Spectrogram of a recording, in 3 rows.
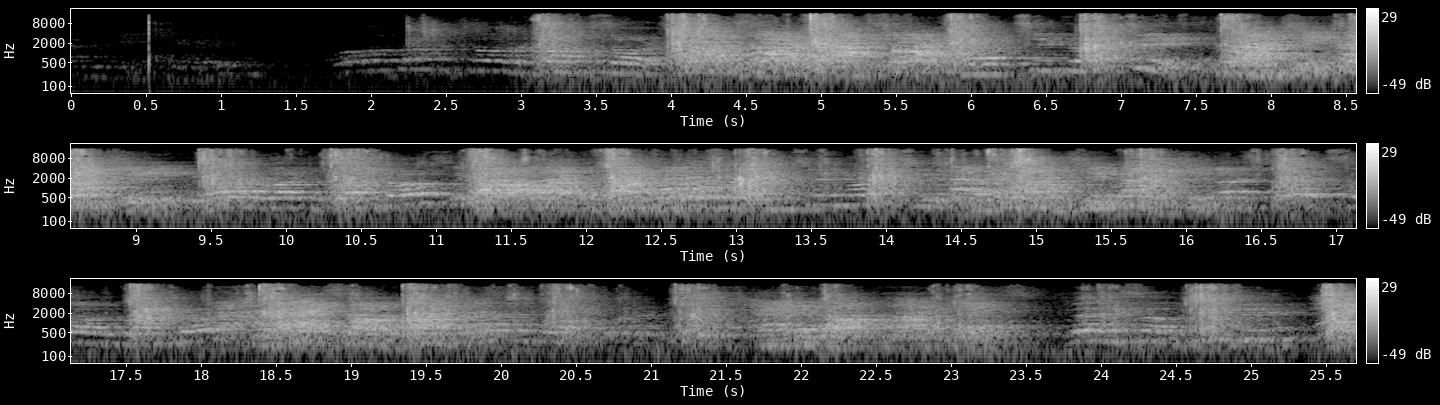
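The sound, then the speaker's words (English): The green team erupts into loud, sustained cheering and yelling after a brief quiet start, competing for 300 points, with shouts, whoops and scattered clapping or thumps continuing energetically for over twenty seconds. “Give it your best cheer for 300 points.”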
